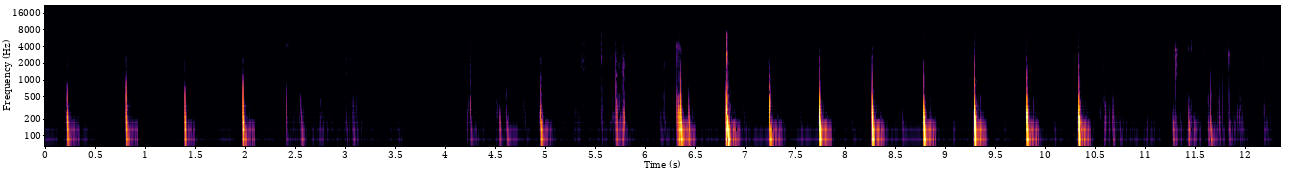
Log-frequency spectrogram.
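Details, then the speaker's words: Resonant percussion note: repeated taps as the instructor percusses over her own lung on the upper chest during an online semiology class, softer and hollower than over the sternum; the normal sound of air-filled lung. "¿Lograron escuchar el último? Sí, sí, doctora. Sí, se escuchaba más suavecito. Ese es el resonante, ese era mi pulmón."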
